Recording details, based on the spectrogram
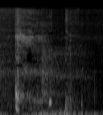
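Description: A child gives one sharp, loud cough followed by a softer second one, heard outdoors; a brief cough.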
